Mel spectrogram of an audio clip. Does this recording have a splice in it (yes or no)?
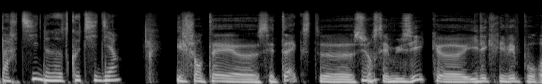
no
